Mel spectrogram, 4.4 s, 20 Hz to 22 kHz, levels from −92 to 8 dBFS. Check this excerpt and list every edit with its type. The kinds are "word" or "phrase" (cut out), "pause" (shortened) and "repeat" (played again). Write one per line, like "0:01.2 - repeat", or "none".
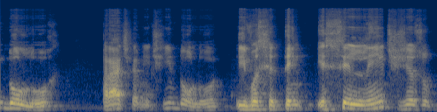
0:02.3 - pause

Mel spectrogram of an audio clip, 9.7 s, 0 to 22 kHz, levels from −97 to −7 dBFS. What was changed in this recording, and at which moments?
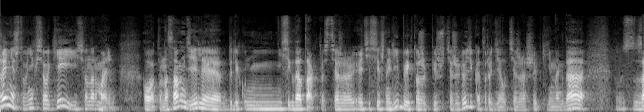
0:03.6 - word

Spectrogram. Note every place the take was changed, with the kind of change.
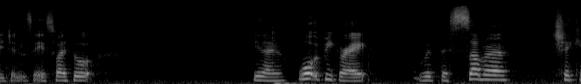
none

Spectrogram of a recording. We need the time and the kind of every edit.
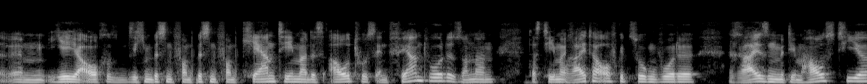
0:02.0 - repeat
0:05.6 - word

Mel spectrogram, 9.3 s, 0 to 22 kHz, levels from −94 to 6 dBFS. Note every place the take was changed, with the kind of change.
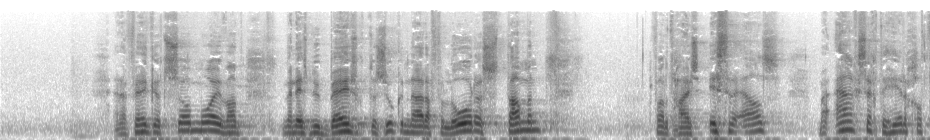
none

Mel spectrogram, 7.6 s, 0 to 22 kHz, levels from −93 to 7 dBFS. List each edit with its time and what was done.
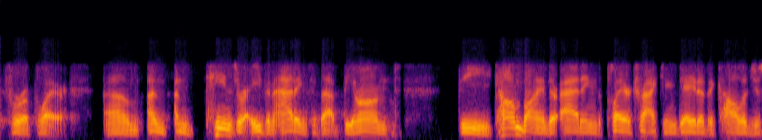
none

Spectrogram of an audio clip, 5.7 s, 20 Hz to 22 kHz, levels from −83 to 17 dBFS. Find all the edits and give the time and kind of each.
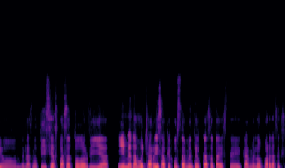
0:01.8 - word
0:02.3 - pause
0:03.3 - word
0:04.3 - word

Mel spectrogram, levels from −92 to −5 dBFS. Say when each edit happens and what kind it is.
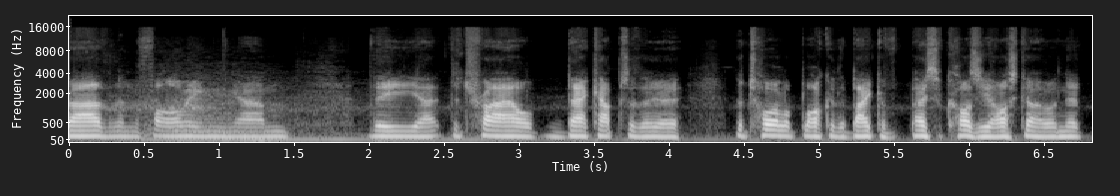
none

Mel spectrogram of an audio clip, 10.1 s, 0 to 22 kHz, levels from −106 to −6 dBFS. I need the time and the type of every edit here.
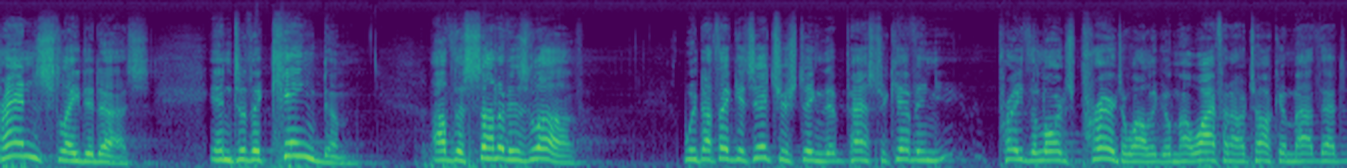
0:05.3 - word
0:08.4 - word

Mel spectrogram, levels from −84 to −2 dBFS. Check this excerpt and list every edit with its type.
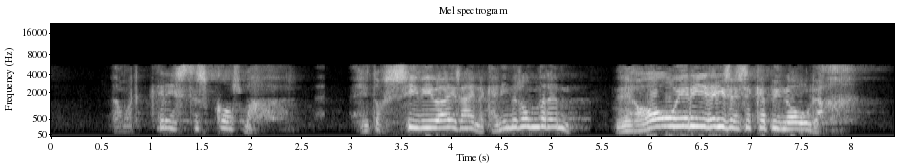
0:02.7 - pause
0:05.4 - pause

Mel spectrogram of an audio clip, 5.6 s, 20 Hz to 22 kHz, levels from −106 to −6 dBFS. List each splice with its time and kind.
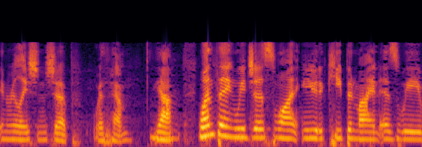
0:01.9 - pause
0:02.6 - pause

